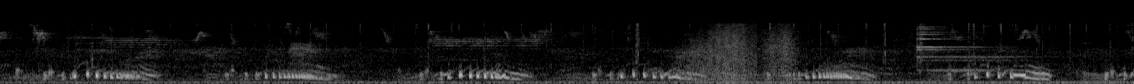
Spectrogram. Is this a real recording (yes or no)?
no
